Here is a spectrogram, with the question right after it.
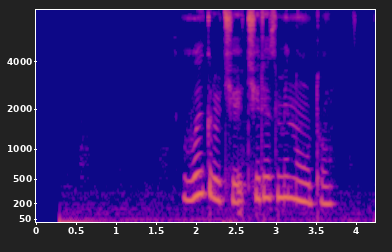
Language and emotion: Russian, neutral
